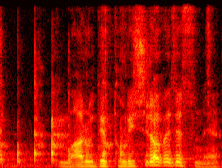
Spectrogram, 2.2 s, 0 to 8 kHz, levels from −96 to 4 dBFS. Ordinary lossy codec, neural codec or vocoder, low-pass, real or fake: none; codec, 16 kHz, 16 kbps, FunCodec, trained on LibriTTS, 50 frames a second; none; fake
